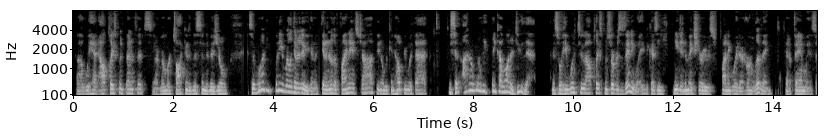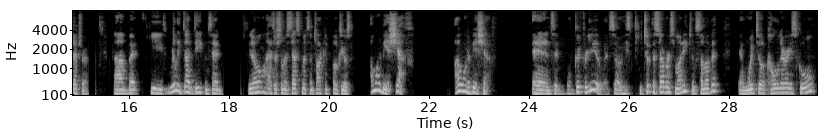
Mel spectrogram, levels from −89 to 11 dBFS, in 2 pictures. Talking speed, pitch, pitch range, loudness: 265 wpm, 140 Hz, 125-165 Hz, -19 LUFS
